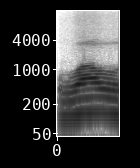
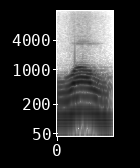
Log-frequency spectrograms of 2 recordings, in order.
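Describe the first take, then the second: No difference in how they are said.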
